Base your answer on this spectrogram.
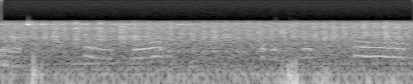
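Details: German Shepherd puppies, seven weeks old, at play in Mexico, giving thin, steady whimpering whines in short bursts about every second, with soft thumps and background voices.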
